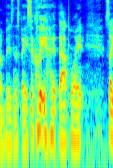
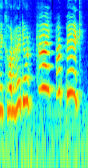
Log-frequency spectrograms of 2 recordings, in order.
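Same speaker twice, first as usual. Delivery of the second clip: very high, cute creature voice pitched way up; 7 dB louder than usual. Speaker voices him waddling over to greet Kona, in a cute Elmo voice. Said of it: "So the voice that I give him is kind of cute".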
